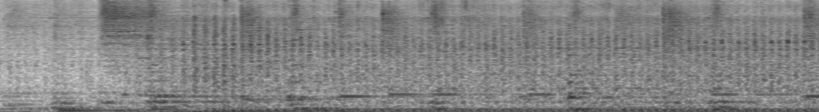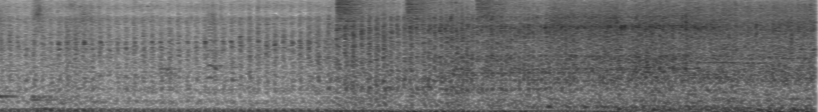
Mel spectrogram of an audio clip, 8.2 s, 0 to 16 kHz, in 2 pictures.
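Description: An old tractor engine runs at a rough, throbbing idle on a farm during 2022 wheat sowing, loud and close and steady throughout, with a brighter rise in its noise near the end.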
